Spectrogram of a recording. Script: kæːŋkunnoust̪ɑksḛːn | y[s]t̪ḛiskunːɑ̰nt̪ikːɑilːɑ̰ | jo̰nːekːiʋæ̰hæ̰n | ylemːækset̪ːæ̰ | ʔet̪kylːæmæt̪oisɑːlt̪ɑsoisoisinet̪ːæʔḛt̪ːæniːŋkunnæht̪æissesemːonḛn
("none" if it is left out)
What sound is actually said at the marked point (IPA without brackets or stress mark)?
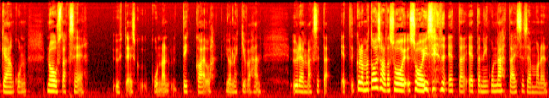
h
